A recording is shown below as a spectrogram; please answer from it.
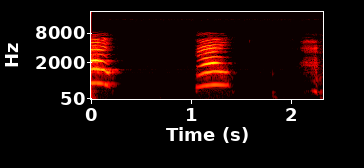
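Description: A cat meows twice, clear and close, followed by a softer, shorter mew at the end, with quiet gaps between.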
